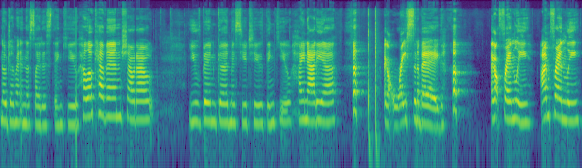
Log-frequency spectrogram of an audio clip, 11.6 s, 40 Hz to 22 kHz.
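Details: Vocal tics from Tourette syndrome in a 26-year-old woman, diagnosed at 12 with tics since about age 3. Repeated phrase tics interrupt her speech, and she says her tics are especially active today.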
